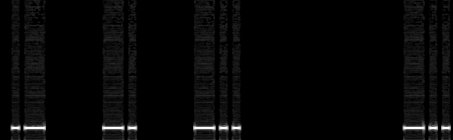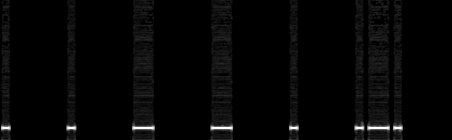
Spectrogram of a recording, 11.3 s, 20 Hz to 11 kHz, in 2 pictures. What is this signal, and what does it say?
Morse code, heard as a keyed tone, about 15 wpm, spaced as for 8 wpm, 1000 Hz. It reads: AND BETTER
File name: qotdfiles / 8wpm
